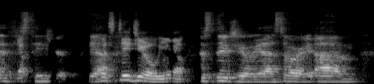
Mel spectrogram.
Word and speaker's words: Vestigial: I checked out Vestigio. Is that how you say it? Yep. Vestigio? Yeah. Vestigial.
